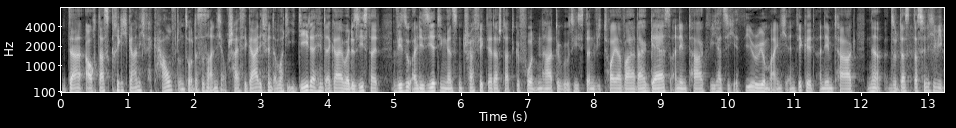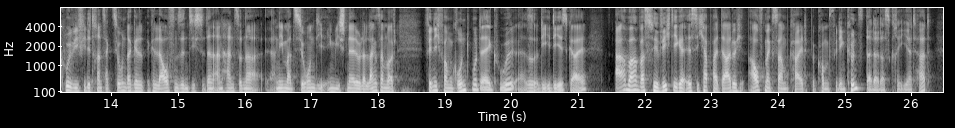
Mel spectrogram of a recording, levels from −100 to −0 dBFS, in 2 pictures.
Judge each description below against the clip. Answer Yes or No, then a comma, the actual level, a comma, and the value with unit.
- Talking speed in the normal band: No, fast, 255 wpm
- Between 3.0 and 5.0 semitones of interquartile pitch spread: No, narrow, 2.6 semitones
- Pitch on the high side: No, low, 115 Hz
